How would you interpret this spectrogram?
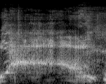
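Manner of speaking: gleeful cartoon kid squeal; squeaky kid cheer. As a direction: cheer like a tiny overjoyed gremlin. Happy little gremlin kid cheering.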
